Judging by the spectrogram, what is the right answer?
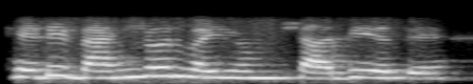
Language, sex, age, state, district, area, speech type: Sindhi, female, 18-30, Maharashtra, Mumbai Suburban, urban, conversation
